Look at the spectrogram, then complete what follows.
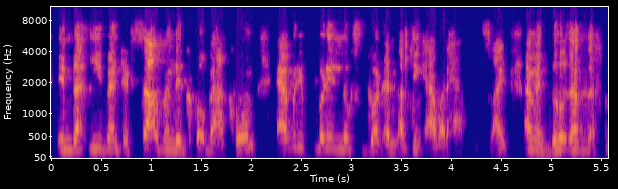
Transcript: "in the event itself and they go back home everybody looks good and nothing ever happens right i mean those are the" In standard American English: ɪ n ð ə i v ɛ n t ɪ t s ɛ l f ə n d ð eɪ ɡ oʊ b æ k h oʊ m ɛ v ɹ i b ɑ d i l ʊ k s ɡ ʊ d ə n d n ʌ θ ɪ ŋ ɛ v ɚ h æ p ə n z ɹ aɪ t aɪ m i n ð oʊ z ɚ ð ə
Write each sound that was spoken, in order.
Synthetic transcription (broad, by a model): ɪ n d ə i v ɛ n t ɪ t s ɛ l f ə n d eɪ ɡ oʊ b æ k h oʊ m ɛ v ɹ i b ɑ d i l ʊ k s ɡ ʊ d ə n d n ʌ t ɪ ŋ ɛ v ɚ h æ p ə n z ɹ aɪ t aɪ m i n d oʊ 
